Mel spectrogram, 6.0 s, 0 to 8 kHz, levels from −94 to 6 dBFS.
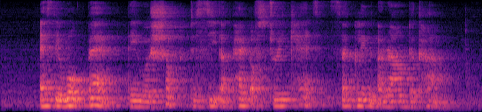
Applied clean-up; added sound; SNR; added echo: none; none; none; reverberation time 0.9 s.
